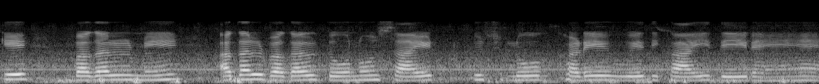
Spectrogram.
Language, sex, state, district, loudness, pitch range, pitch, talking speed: Hindi, female, Madhya Pradesh, Katni, -15 LUFS, 185-210 Hz, 195 Hz, 110 wpm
